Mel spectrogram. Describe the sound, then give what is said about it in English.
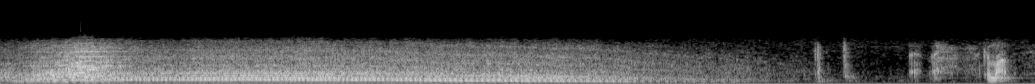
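A car driving off, its engine droning steadily with a low, even hum that fades away over several seconds, followed by a few sharp knocks. “Step on it. Drive to the Big Cost Apartments.”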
